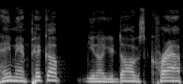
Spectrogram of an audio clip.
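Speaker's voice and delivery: acted, shouted, yelling, scolding delivery. Retelling a film scene where a stranger yells at a runner, retelling a yell. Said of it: "yells at Jason".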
